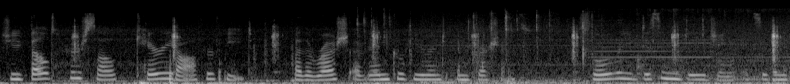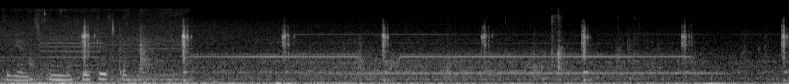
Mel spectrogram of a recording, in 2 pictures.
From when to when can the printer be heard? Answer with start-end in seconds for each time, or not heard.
0.1-15.7.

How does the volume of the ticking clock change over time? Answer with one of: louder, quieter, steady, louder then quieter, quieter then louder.
louder then quieter.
